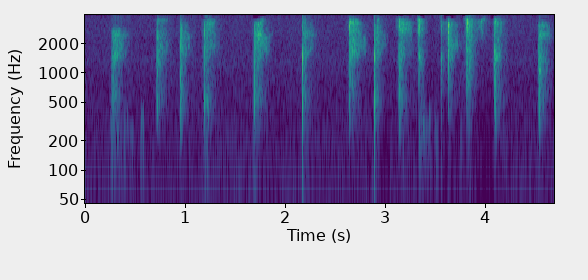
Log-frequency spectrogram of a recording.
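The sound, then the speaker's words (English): Hand clapping as a group warm-up exercise, in a loose rhythmic pattern, about fifteen sharp claps that start spaced apart and quicken into tighter bursts toward the end, with no talking. “you go ahead and do a clapping where you go.”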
